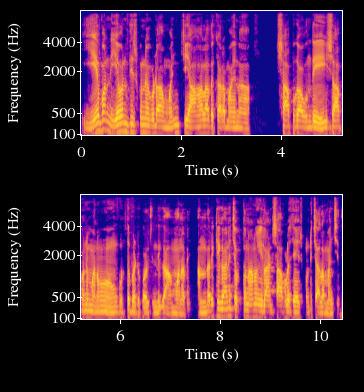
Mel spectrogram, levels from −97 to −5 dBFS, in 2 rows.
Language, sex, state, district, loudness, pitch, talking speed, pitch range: Telugu, male, Andhra Pradesh, Chittoor, -17 LUFS, 110 Hz, 140 wpm, 105-115 Hz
